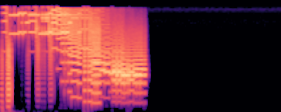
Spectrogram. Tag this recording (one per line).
FX
effects
Sounds
Gameaudio
indiegame
sound-desing
SFX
